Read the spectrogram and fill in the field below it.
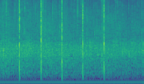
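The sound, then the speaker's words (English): An audience clapping together in a steady rhythm, five sharp, crisp claps evenly spaced over a low murmur of crowd noise, with no one speaking. “It's all right for us to just clap like that.”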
